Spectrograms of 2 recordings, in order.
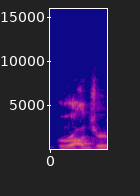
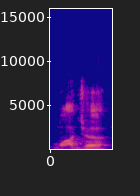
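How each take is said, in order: First: The name begins with an R sound. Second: The name begins with a W sound. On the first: The speaker calls it right. "making specific sounds like R" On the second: The speaker calls it wrong. "which is what I did when I was a child"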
